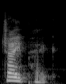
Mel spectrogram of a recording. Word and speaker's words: JPG: the type of file is a jpg that's pronounced jpg which is a type of picture and is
